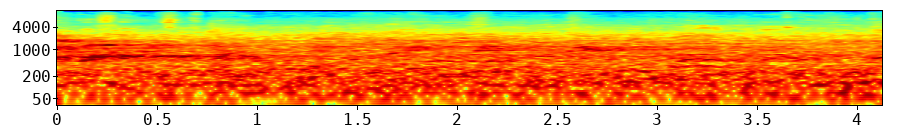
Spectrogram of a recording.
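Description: A dog whining and yipping in a few short, high calls, the clearest right at the start, over the steady chatter of a crowded hall.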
